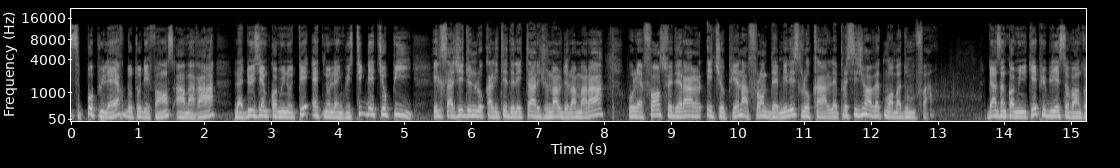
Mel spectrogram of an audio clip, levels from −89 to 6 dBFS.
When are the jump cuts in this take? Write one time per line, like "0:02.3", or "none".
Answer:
0:05.4
0:13.6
